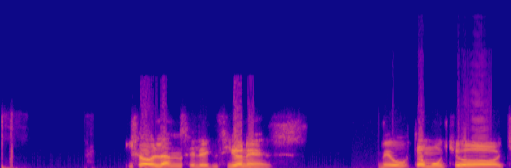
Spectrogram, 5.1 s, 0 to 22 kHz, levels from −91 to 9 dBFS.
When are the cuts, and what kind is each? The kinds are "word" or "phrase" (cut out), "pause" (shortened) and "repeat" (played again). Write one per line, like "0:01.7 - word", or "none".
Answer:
0:01.3 - word
0:01.8 - word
